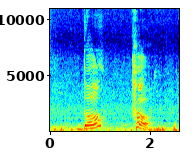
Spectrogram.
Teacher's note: Dental, articulated by the tip of the tongue against the upper teeth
